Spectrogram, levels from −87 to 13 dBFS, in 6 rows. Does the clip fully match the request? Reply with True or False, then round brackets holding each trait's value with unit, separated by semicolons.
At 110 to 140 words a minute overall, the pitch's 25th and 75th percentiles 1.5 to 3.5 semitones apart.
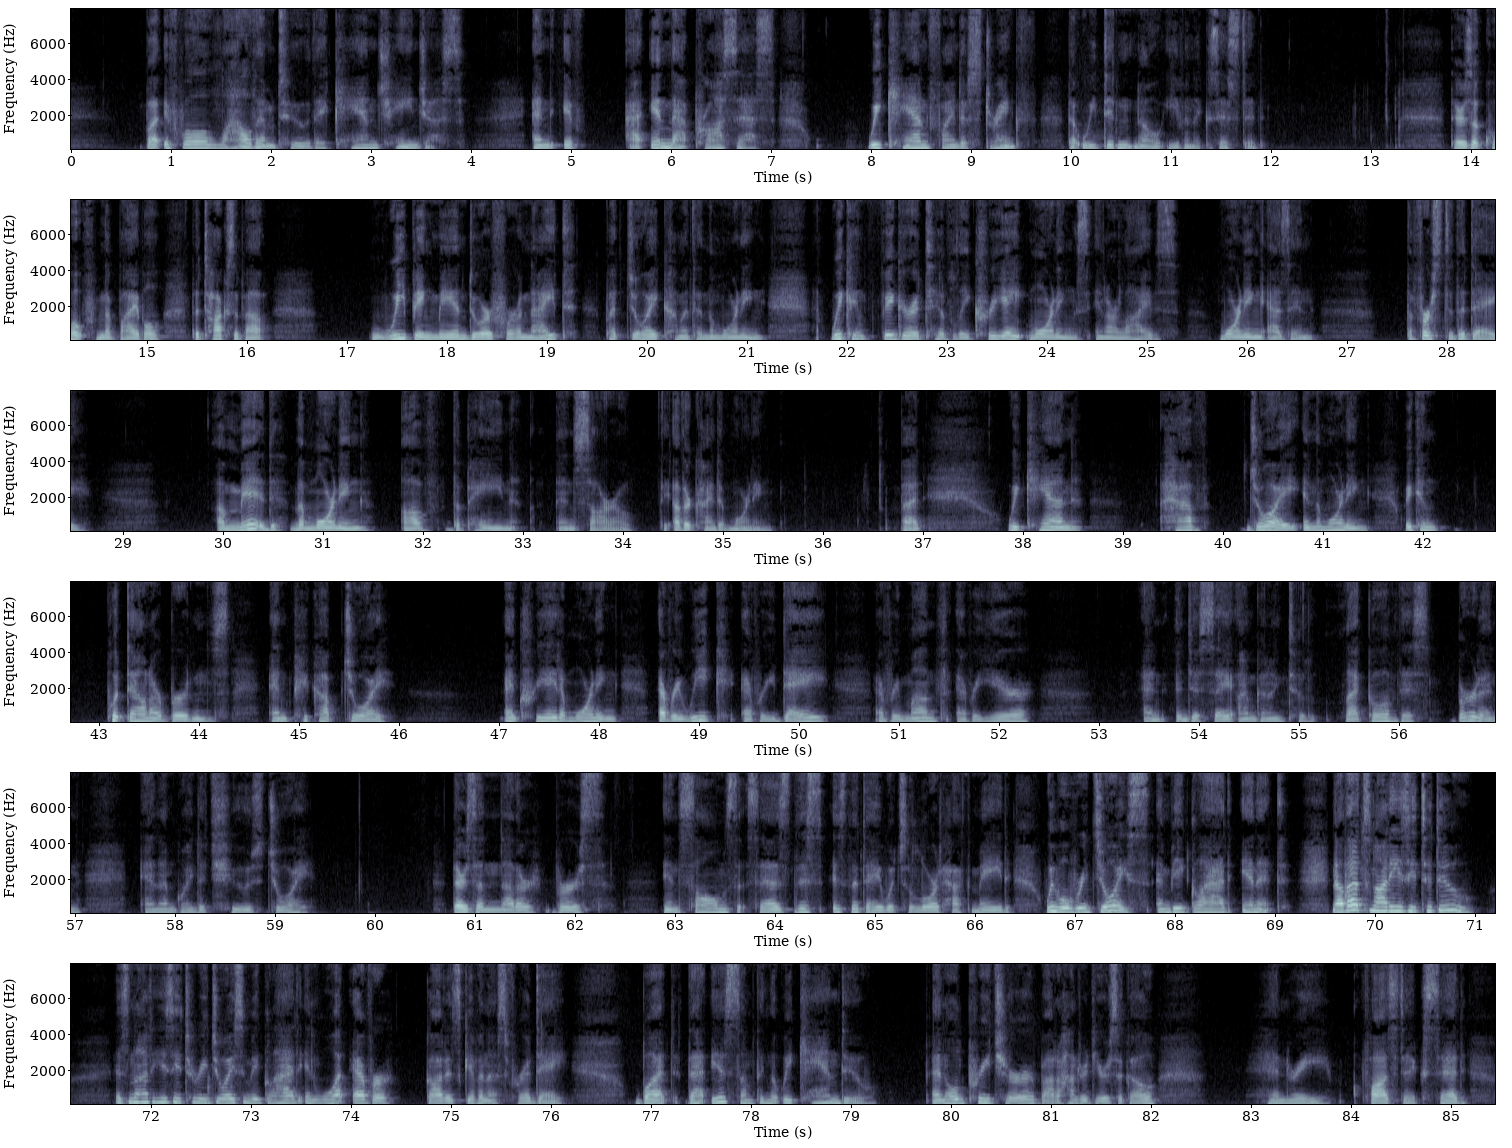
True (135 wpm; 3.0 semitones)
